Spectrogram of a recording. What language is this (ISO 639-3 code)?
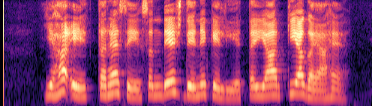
hin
